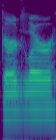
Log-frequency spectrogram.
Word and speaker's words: Girdler: directed by William uh g gerler g girdler that how how his last name is pronounced um and before I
